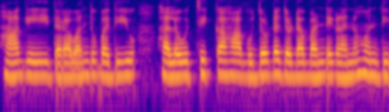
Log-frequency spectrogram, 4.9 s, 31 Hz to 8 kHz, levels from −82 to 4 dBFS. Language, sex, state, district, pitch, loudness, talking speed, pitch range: Kannada, female, Karnataka, Bidar, 185 Hz, -15 LUFS, 135 wpm, 185-195 Hz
